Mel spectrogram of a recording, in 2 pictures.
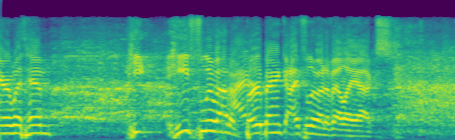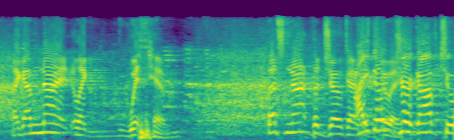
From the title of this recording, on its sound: LIVE at San Francisco Sketchfest 2016!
